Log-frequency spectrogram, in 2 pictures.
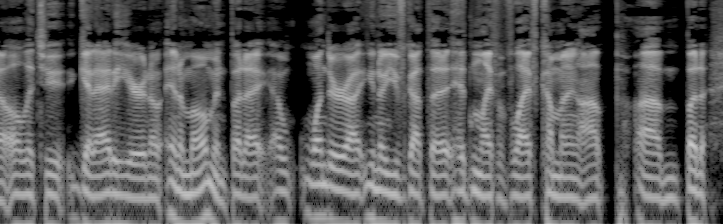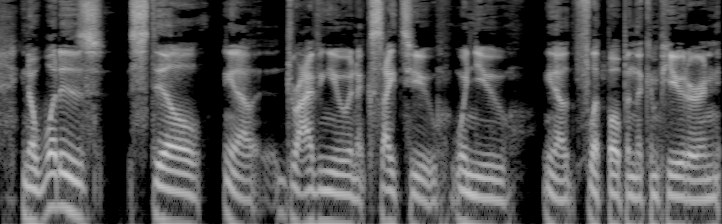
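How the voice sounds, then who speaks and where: Guy hosting a podcast, low voice, dry sound, casual and conversational. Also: no echo. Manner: informal, peppered with "you know". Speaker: podcast host.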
